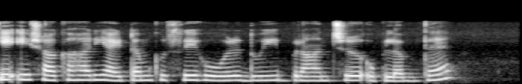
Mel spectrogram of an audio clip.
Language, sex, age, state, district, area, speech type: Dogri, female, 30-45, Jammu and Kashmir, Reasi, rural, read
